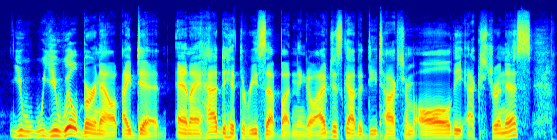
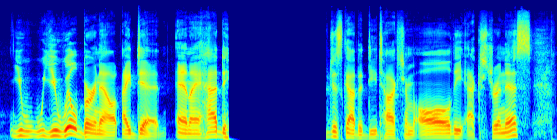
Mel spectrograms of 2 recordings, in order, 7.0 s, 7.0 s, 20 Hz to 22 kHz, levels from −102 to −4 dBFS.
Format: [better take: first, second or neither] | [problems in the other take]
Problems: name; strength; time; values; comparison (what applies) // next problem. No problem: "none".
first | audio cutting out; at 3 s for 1 s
